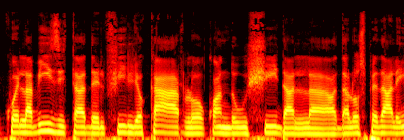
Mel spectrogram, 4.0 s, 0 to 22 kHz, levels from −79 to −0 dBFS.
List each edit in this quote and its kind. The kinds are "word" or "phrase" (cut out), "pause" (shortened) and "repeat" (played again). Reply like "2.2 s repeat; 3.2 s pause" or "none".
none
